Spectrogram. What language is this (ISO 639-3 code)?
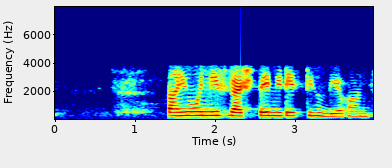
pan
